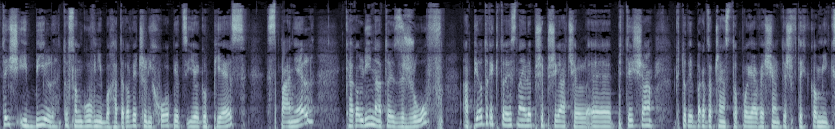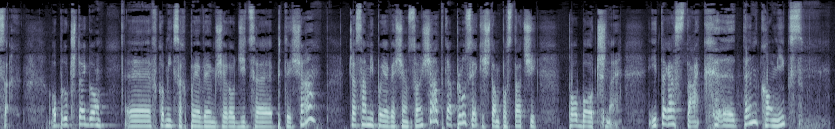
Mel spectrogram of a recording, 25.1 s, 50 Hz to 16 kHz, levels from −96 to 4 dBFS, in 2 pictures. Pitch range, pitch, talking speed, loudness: 135-165 Hz, 145 Hz, 140 wpm, -17 LUFS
